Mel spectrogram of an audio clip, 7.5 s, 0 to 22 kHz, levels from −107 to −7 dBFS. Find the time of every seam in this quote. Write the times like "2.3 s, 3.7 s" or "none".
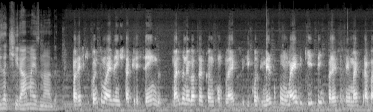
1.2 s, 3.3 s, 6.5 s

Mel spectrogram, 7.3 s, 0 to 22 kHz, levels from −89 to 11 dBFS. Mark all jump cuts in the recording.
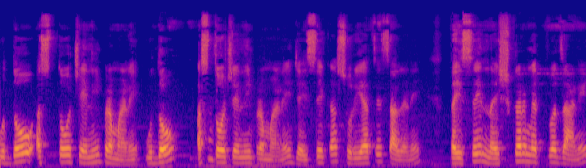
none

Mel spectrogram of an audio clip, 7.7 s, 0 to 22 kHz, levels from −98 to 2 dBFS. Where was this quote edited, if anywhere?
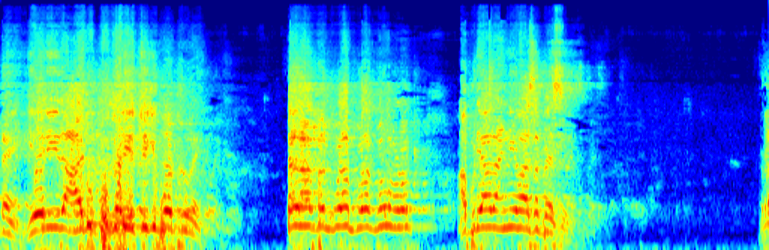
none

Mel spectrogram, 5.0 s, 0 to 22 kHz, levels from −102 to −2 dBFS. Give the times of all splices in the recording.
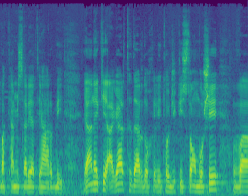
none

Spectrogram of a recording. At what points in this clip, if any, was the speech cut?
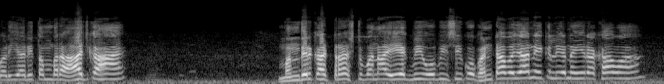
none

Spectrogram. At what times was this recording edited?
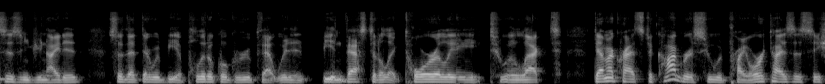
none

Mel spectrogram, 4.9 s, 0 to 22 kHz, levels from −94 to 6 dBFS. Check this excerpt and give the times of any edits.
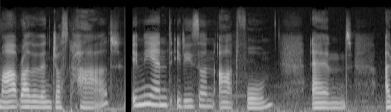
1.4 s

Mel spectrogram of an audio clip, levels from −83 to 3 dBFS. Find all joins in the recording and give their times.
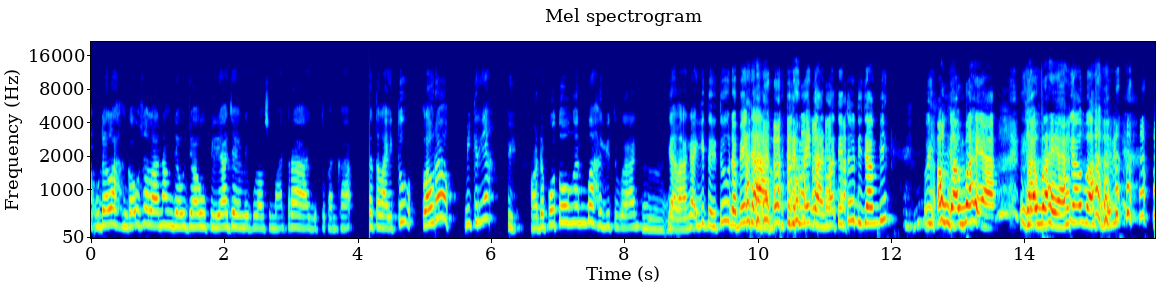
4.0 s

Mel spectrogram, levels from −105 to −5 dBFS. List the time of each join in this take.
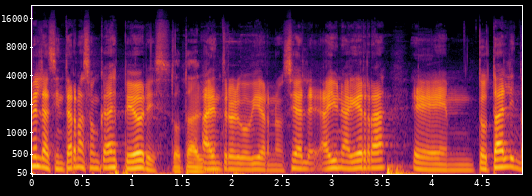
none

